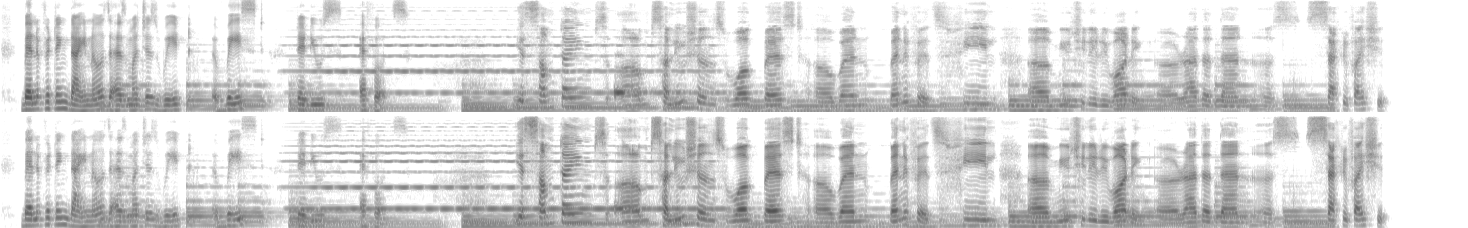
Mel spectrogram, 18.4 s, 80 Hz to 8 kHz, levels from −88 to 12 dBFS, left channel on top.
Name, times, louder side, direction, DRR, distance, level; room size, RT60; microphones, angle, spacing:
voice 1, 0.3-2.3 2.6-3.2 3.7-5.1, left 4 dB, 30° left, 0.4 m, -35 dB
sound 1, 1.2-16.7, right 1 dB, 25° right, 0.7 m, -46 dB
Bowed string instrument, 3.5-9.3, right 6 dB, 85° right, 0.8 m, -44 dB
voice 2, 6.4-17.3, right 7 dB, 60° right, 0.5 m, -36 dB
sound 2, 7.7-10.6, left 7 dB, 75° left, 0.6 m, -43 dB
2.7 x 2.0 x 2.7 m
head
